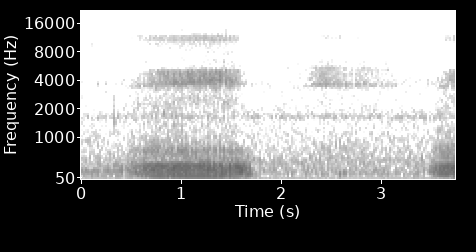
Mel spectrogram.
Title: Bulldog snoring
